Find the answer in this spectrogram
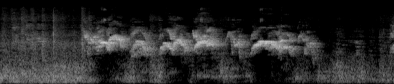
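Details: Rapid run of cockatiel chirps, bright, wavering notes packed closely together for nearly two seconds before fading into quiet rustling.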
